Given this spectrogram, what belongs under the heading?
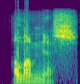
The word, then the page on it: alumnus: American English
